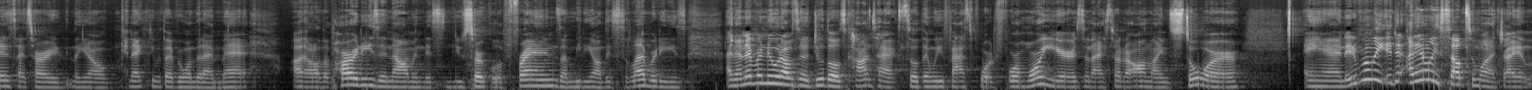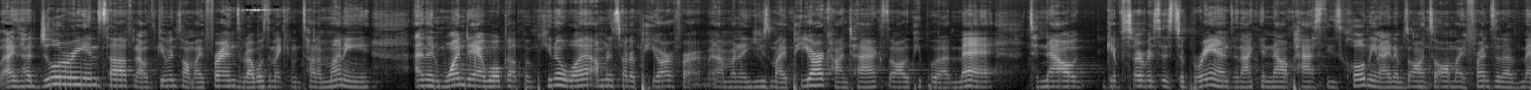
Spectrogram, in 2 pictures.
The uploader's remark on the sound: Live Panel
